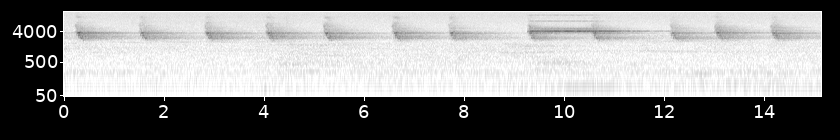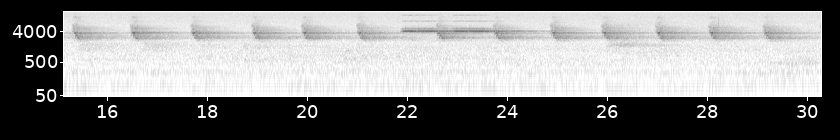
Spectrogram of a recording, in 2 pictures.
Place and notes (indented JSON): {
  "title": "bird and motion sensor in gym, Vaike-Oismae Tallinn",
  "date": "2011-07-09 15:00:00",
  "description": "gym hall of a former school. only a bird and a motion sensor beep can be heard.",
  "latitude": "59.42",
  "longitude": "24.64",
  "altitude": "16",
  "timezone": "Europe/Tallinn"
}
